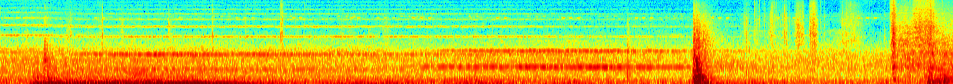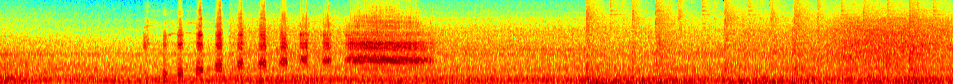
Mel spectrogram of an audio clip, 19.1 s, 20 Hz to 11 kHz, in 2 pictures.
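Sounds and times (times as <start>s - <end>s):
wavering high tone: 0.4s - 8.0s
car engine starting and running: 8.7s - 19.0s.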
